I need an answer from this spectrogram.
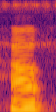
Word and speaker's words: half: कहता है यदि किसी इंग्लिश वर्ड में MFKD से पहले लेटर आए, से पहले एल लेटर आए, ठीक है, तो उस स्थिति में एल लेटर हमारी साइलेंट लेटर होती है। एग्जाम्पल देखते हैं, जैसे हाफ, HALF, ठीक है, जैसे मान लीजिए टॉक, TALK, ठीक है, जैसे बाम, BALM, ठीक है।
